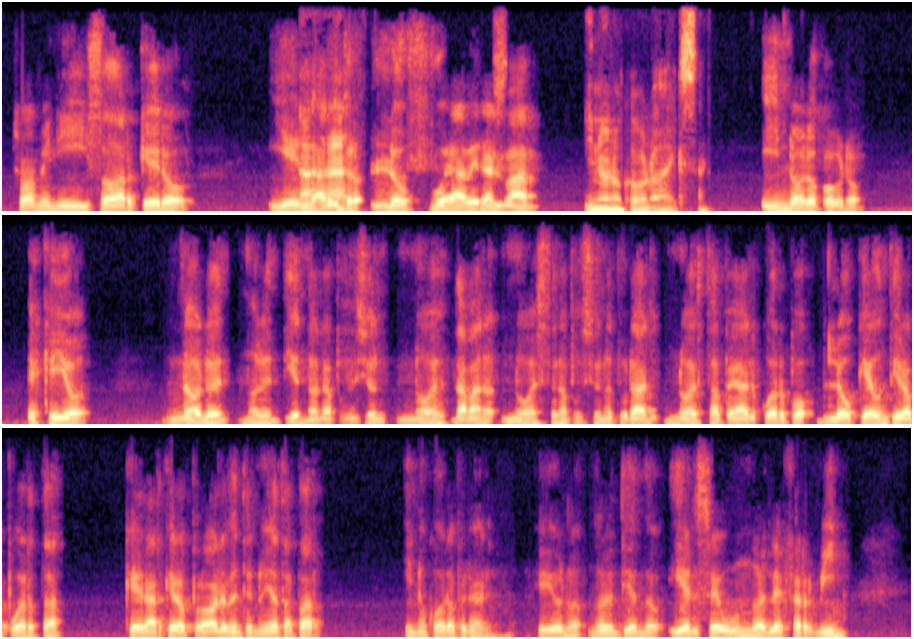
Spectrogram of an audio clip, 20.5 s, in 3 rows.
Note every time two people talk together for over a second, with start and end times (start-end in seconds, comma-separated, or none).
none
